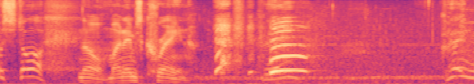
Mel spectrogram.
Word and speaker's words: Crane: Crane rhymes with train.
